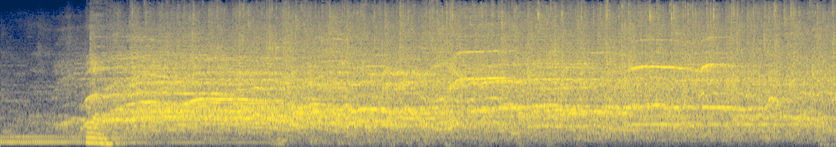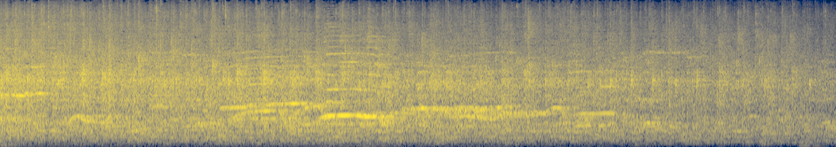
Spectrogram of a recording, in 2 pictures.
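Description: The song's last guitar chord dies away. About a second in, an audience breaks into loud applause with cheers and whoops, which slowly tails off toward the end.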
